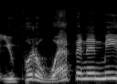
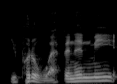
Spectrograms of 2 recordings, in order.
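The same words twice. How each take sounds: First: High mock yell of the line; pitched-up retold scream. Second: Said in the usual way. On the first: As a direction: scream the accusation, hammed up. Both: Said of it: "and then screams it".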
